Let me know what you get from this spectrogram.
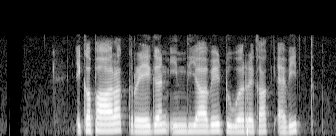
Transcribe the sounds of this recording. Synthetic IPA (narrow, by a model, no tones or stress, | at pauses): ekəpaːɾakɾeːɡənʔind̪ijaːʋeːʈuʋəɾekakæʋit̪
